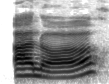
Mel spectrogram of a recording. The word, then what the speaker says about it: alors: Alors, alors. 자, 얘도 마찬가지로 오긴 하지만 발음은 어처럼 내셔야죠.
